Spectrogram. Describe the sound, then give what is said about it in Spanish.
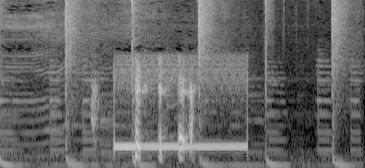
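A landline telephone being dialed with no answer: one steady electronic line tone lasting about a second, with brief talk before and after it. “Y le estoy marcando de línea del DF, ¿eh?”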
